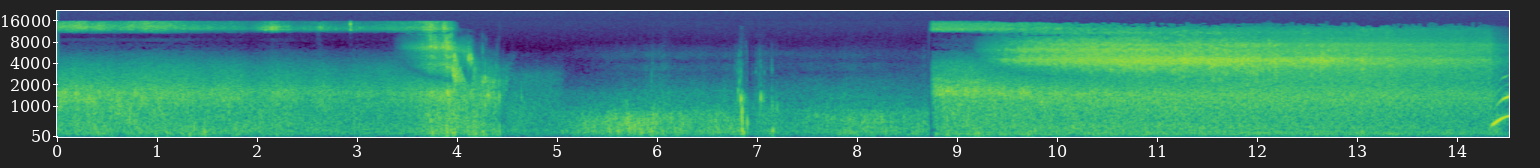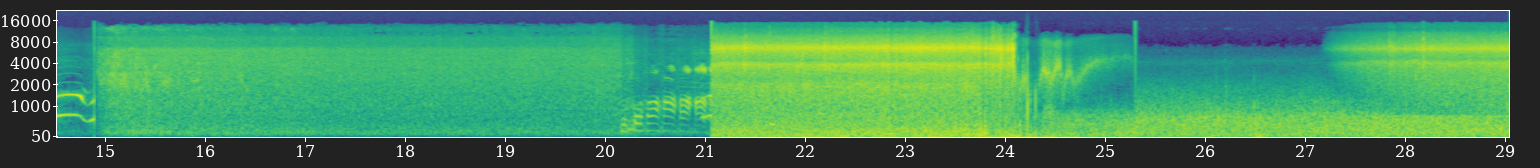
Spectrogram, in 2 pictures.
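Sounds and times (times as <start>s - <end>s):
person shouting: 14.4s - 14.9s.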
